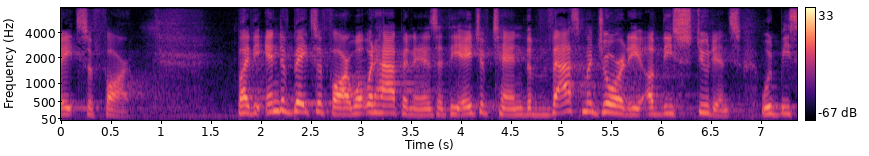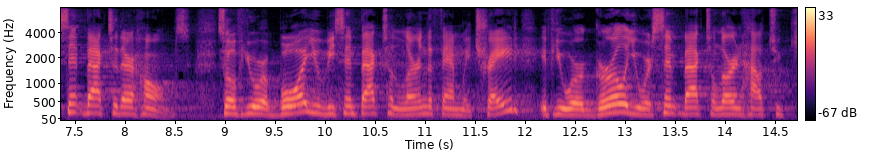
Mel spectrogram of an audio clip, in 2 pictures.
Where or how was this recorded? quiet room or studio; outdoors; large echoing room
large echoing room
